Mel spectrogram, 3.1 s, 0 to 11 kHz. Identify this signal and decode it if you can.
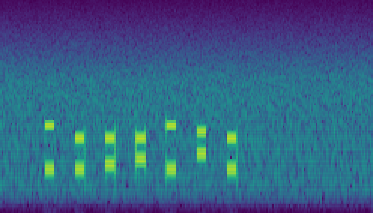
DTMF, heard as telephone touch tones, dialled by machine, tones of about 80 ms. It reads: 3147301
